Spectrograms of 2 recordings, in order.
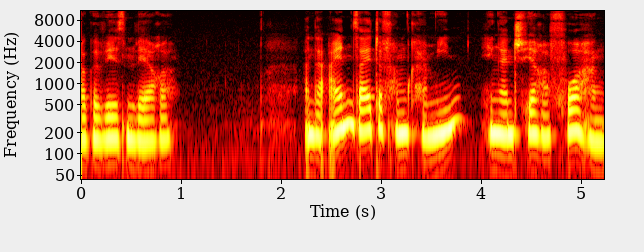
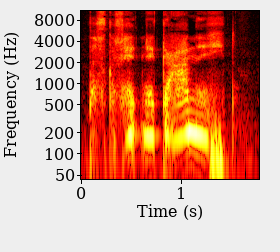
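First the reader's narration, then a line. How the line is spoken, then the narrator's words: Whisper in the ear. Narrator (German): flüsterte er mir ins Ohr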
